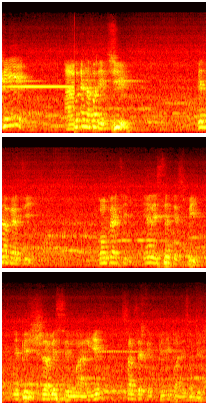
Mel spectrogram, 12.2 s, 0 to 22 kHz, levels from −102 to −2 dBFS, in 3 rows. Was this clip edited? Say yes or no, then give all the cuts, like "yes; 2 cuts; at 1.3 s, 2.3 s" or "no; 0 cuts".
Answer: yes; 1 cut; at 1.5 s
